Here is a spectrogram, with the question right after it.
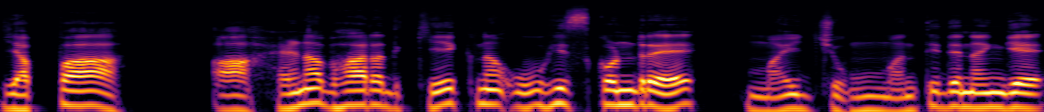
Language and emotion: Kannada, disgusted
